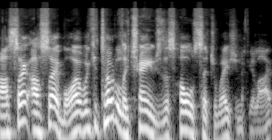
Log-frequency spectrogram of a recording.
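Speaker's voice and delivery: rooster-like cartoon voice. Offering to change the situation, in Foghorn Leghorn voice. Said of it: "That's Foghorn Leghorn".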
